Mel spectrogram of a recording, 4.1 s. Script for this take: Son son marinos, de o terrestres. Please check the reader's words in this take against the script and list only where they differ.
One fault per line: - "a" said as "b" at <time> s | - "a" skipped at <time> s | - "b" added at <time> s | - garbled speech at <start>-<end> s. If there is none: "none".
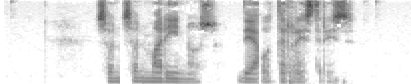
none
